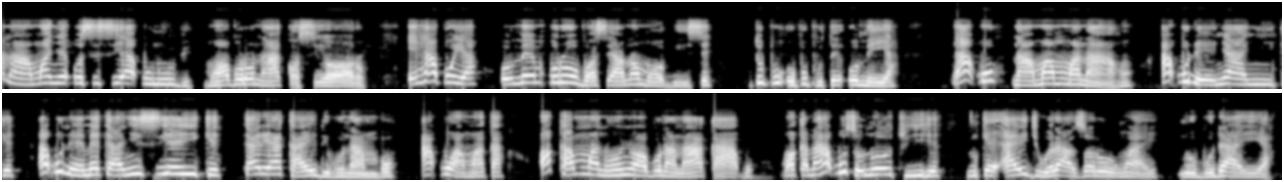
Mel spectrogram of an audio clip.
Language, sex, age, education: Igbo, female, 30-45, primary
